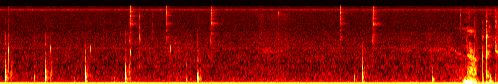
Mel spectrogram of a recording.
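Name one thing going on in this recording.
Stone blocks crumble and break.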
